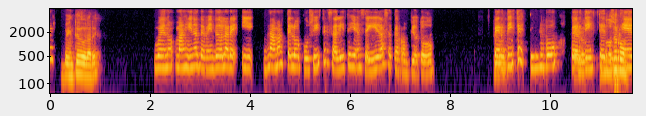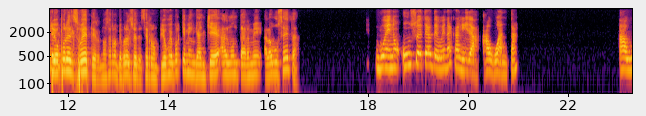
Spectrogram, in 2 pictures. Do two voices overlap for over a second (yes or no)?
yes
